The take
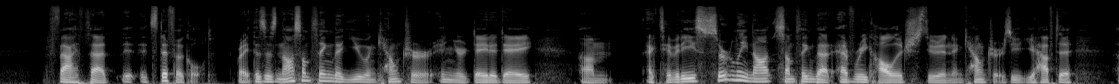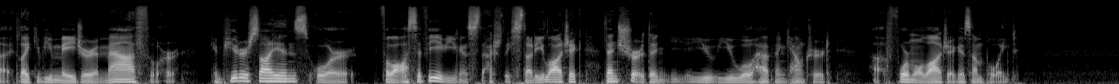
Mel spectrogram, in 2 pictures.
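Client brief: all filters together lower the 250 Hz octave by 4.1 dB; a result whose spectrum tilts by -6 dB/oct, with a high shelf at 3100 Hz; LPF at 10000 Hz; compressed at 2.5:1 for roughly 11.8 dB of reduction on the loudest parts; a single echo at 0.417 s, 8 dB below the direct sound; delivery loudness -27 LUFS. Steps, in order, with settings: LPF 10000 Hz; bell 250 Hz -5.5 dB; high shelf 3100 Hz -9 dB; compressor 2.5:1, threshold -32 dBFS; echo 0.417 s -8 dB; gain +6.5 dB

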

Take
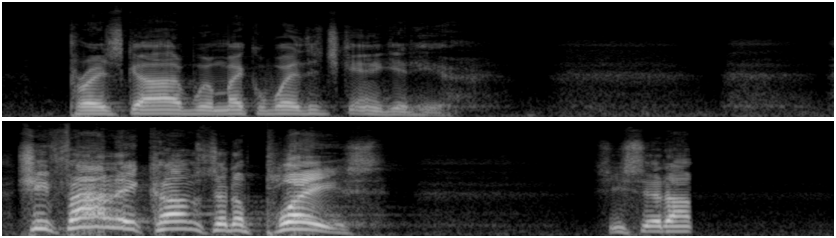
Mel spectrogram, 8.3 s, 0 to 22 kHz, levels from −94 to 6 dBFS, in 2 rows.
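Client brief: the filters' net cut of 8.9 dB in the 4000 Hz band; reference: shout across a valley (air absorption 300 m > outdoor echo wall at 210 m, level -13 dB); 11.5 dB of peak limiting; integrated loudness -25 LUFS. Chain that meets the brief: bell 4000 Hz -4 dB; limiter -14.5 dBFS; air absorption 300 m; outdoor echo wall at 210 m, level -13 dB; gain +4 dB

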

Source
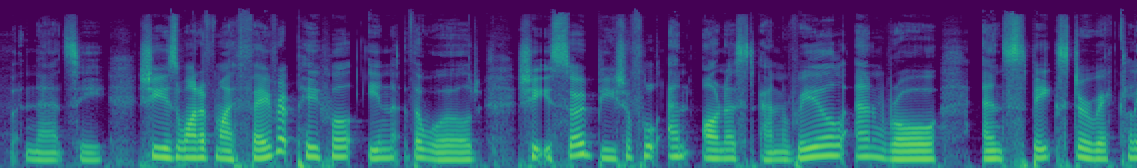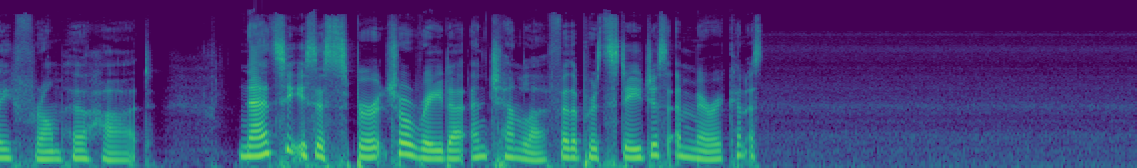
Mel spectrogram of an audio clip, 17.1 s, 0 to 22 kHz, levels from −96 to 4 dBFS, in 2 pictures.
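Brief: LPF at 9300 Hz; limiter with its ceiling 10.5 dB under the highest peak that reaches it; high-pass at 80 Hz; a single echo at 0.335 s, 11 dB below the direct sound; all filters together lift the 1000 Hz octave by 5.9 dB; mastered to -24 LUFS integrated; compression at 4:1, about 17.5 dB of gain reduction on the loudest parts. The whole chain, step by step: HPF 80 Hz; LPF 9300 Hz; bell 1000 Hz +7.5 dB; compressor 4:1, threshold -32 dBFS; limiter -27.5 dBFS; echo 0.335 s -11 dB; gain +14 dB

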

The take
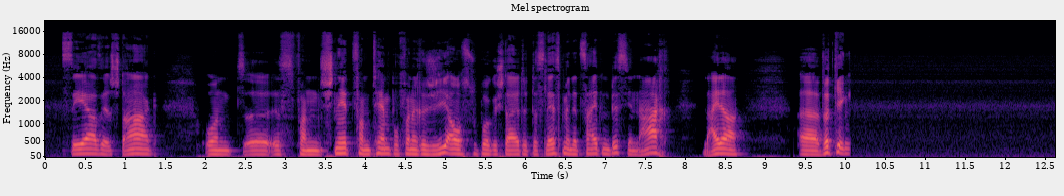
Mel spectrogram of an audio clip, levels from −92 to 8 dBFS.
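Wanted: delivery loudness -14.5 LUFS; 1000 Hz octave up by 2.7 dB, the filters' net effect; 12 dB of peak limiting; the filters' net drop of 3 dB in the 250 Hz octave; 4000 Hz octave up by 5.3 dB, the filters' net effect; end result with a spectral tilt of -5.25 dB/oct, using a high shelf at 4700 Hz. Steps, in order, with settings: bell 250 Hz -4 dB; bell 1000 Hz +4 dB; bell 4000 Hz +9 dB; high shelf 4700 Hz -6.5 dB; gain +19 dB; limiter -2.5 dBFS

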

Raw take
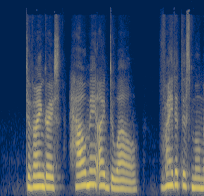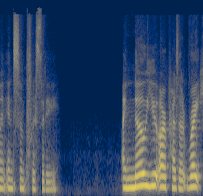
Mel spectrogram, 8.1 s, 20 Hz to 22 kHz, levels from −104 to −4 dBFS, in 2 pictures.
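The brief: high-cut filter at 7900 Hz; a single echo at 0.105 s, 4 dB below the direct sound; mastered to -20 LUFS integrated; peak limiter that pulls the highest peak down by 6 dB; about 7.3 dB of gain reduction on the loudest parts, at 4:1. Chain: LPF 7900 Hz; compressor 4:1, threshold -24 dBFS; limiter -20 dBFS; echo 0.105 s -4 dB; gain +9 dB

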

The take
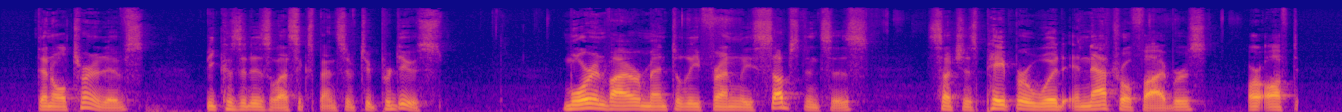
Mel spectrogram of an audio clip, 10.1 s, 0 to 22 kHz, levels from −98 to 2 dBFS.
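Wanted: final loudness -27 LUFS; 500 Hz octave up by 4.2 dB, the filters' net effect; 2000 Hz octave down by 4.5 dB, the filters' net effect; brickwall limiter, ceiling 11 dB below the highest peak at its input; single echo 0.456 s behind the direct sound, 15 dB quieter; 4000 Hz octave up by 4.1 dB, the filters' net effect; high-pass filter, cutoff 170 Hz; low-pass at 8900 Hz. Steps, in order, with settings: HPF 170 Hz; LPF 8900 Hz; bell 500 Hz +5.5 dB; bell 2000 Hz -8.5 dB; bell 4000 Hz +7.5 dB; limiter -16 dBFS; echo 0.456 s -15 dB; gain +1 dB

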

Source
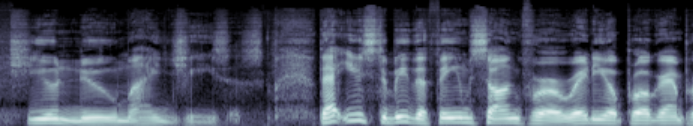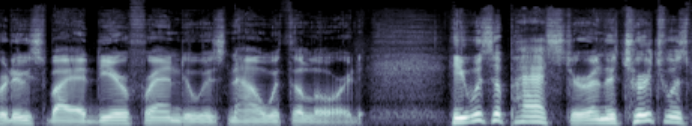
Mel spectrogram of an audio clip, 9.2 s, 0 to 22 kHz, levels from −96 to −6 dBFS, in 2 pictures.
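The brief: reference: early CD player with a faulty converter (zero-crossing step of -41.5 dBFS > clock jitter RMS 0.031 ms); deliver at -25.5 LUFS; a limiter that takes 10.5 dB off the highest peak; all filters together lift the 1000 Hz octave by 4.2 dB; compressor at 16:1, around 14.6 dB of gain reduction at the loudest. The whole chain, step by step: bell 1000 Hz +5 dB; compressor 16:1, threshold -26 dBFS; limiter -24.5 dBFS; zero-crossing step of -41.5 dBFS; clock jitter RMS 0.031 ms; gain +8 dB

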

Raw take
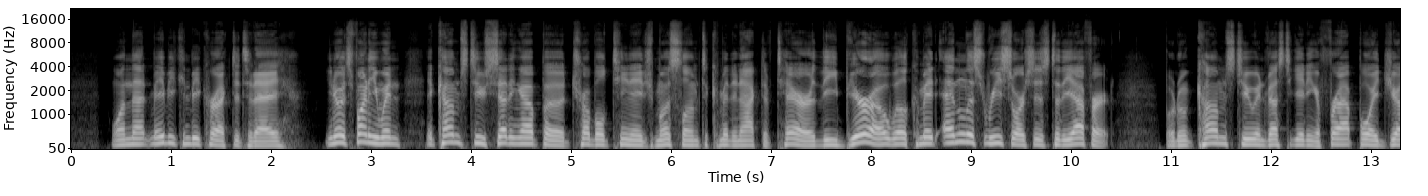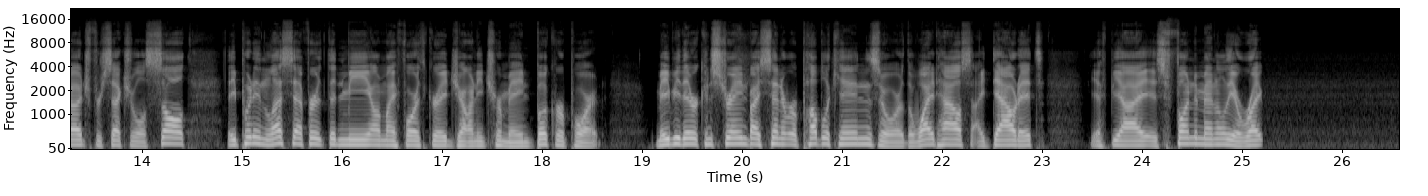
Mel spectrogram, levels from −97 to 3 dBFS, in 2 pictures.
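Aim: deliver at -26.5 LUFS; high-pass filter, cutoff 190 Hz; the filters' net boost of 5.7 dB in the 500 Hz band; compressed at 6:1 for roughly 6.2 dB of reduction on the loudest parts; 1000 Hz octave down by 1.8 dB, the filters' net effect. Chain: HPF 190 Hz; bell 500 Hz +8.5 dB; bell 1000 Hz -6.5 dB; compressor 6:1, threshold -24 dBFS; gain +3.5 dB

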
